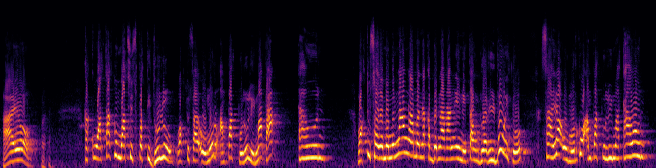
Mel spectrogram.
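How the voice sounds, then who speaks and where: Combative elderly preacher. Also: male voice, very high voice, animated, moderate pace. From Sumba, Indonesia. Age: 70s. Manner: combative, boastful, laughs often, quizzes listeners. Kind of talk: sermon to a congregation.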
